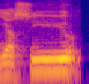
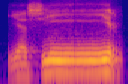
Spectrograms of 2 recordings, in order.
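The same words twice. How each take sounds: First: The r is said heavy and thick. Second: The r is said light and thin. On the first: The speaker calls it wrong. "Dia tak boleh tebal" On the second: The speaker calls it right. "Dia kena nipis"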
